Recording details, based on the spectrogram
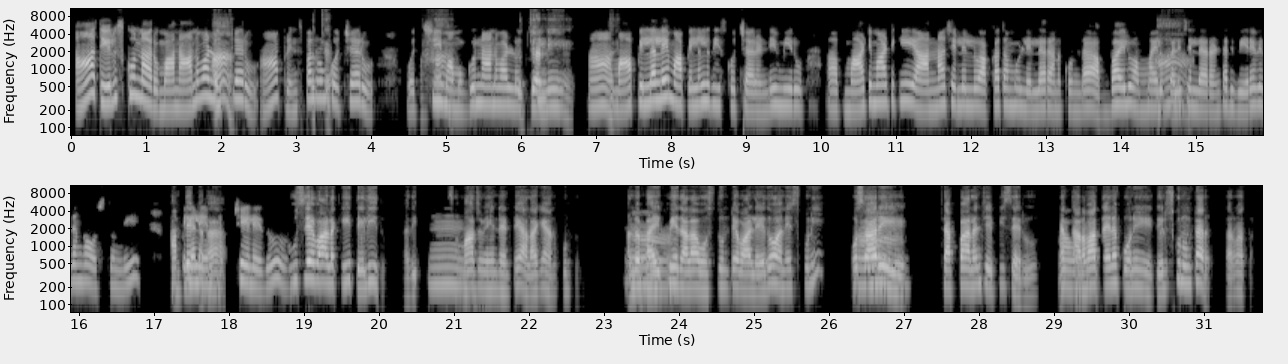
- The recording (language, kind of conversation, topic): Telugu, podcast, సరదాగా చేసిన వ్యంగ్యం బాధగా మారిన అనుభవాన్ని మీరు చెప్పగలరా?
- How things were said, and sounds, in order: in English: "ప్రిన్సిపల్ రూమ్‌కొచ్చారు"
